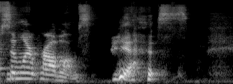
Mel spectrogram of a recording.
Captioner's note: laughs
